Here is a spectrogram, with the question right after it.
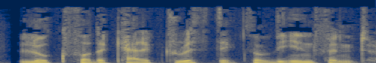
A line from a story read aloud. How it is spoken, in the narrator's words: replied the wizard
